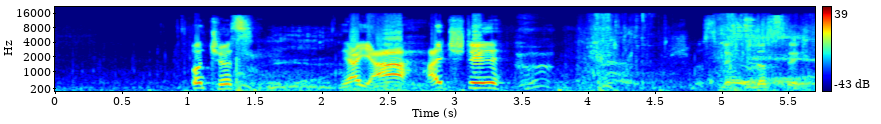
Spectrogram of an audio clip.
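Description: A knife stabs into flesh with wet thuds.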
